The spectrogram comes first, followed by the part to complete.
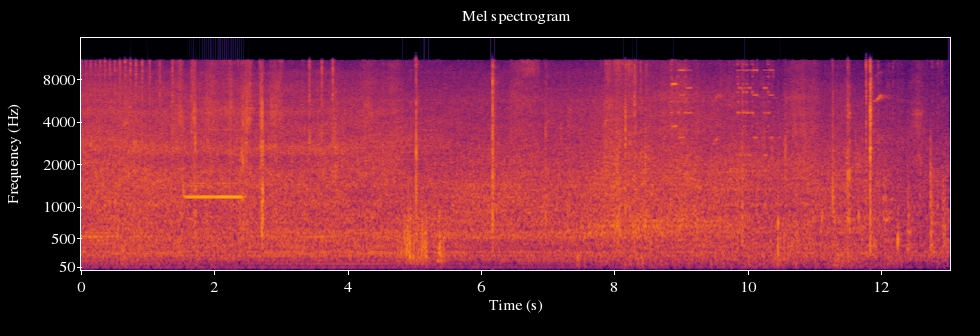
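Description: A reversing alarm on clean-up machinery, one long steady beep about two seconds in, heard over the steady rushing noise of riding, with scattered light clicks and knocks.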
